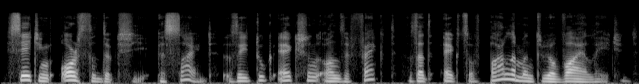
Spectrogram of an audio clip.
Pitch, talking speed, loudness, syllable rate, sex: 155 Hz, 140 wpm, -20 LUFS, 4.7 syllables/s, male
